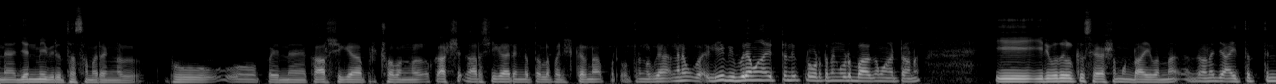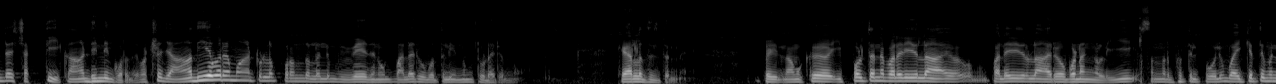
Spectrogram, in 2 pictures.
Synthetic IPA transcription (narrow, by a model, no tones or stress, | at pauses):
nːed͡ʑenmiʋiɾud̪ʱːɐsɐmɐɾɐŋːɐɭ | bʱuː | pinːekaːrʂiɣɐprɐʈʂʰoːbɐŋːɐɭkaːʂkaːrʂiɣaɾɐŋɡɐt̪ːuɭːɐpɐɾiʂkɐɾɐɳɐprɐʋɐ̰rt̪ːɐnɐŋːɐɭkɐŋːɐneʋɐlijɐʋibulɐmaːjiʈːɐnːiprɐʋɐrt̪ɐnɐŋːɐuɽebʱaːɡɐmaːjiʈːaːɳɨ | iːiɾubɐðuɣɐɭkɨɕe̞ːʂɐmuɳɖaːjiʋɐnːɐ̰ḛnd̪aːɳɨd͡ʑaːjit̪ːɐt̪ːinde̞ɕɐk̚t̪ikaːɖʱinjɐmkurɐ̰n̰ːðɨ̰pɐkʂe̞ːd͡ʑaːd̪ijɐʋɐɾɐmaːjiʈːuɭːɐpurɐnd̪uɭːɐilumʋiʋe̞ːd͡ʑɐnɐʋumpɐlɐɾuːbɐt̪ːilinːumt̪uɽɐɾunːu | ke̞ːɾɐɭɐt̪̬ːilt̪ɐnːe̞̰ | pːonɐmukːɨipːo̞ːɭt̪ɐnːe̞pɐlɐɾiːðiuɭːɐpɐlɐɾiːðiluɭːɐaːɾo̞ːbɐɳɐŋːɐɭiːsɐnd̪ɐrbʱɐt̪ːilpo̞ːlumʋɐjkʲːɐt̪ːimunː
